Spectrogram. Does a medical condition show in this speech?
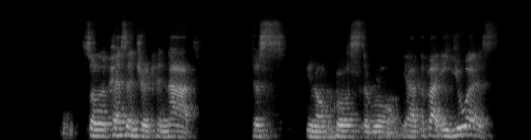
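No.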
